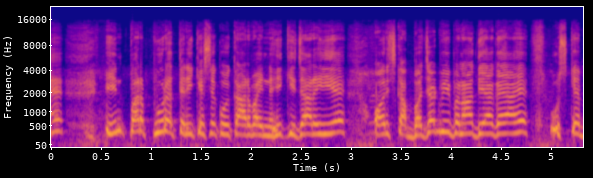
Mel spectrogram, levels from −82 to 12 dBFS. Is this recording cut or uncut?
uncut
